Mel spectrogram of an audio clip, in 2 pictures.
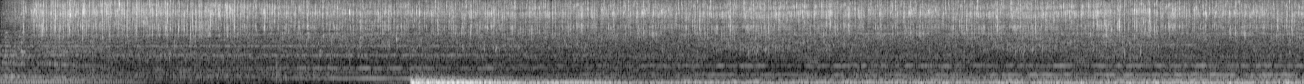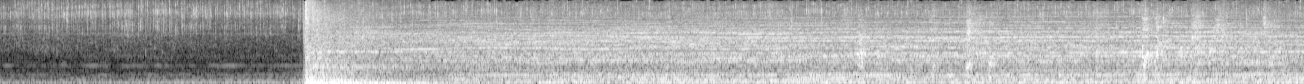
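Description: Horror film score with a low drone and hiss, a deep boom about four seconds in, and a sudden loud hit about sixteen seconds in. After the hit, a loud, dense rushing of water sound effects runs under the music.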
